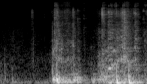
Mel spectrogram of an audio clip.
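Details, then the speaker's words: NOMA 4.5 21-inch single-stage two-stroke snowblower in mint condition, engine pulled over by hand while still dry before fueling: a few soft, even thumps, turning freely with no scraping or binding; normal hand cranking. "Oh, it turns over. See, to me, that is, it pulls freely, or cranks. Sounds good too."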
